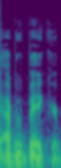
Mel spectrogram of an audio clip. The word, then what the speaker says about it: Abu Bakr: And how do I pronounce it? I'm gonna say Abu Bakr, but how do you Abu Bakr.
